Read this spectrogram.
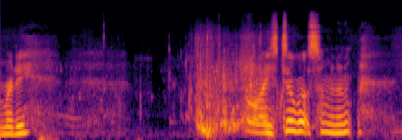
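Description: A net splashes into the water.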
